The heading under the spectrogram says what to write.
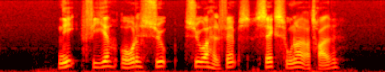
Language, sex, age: Danish, male, 39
